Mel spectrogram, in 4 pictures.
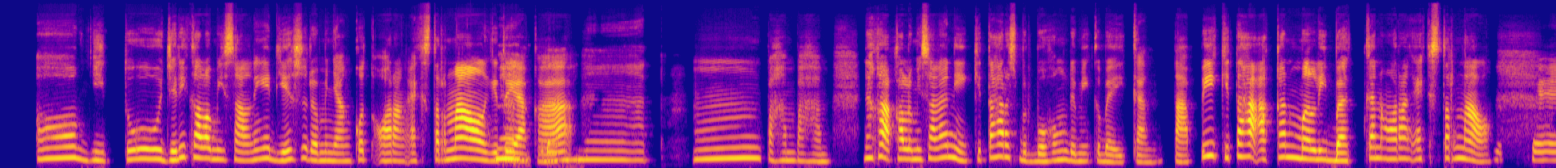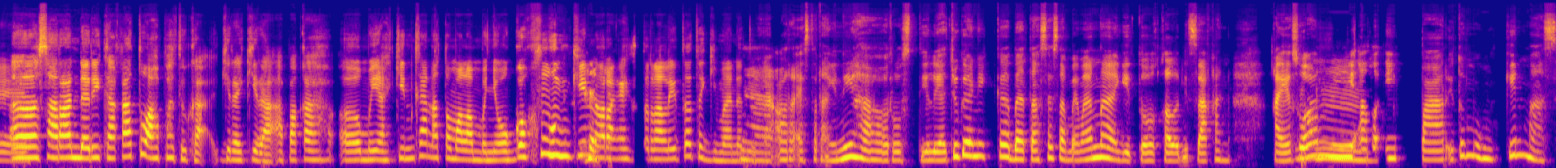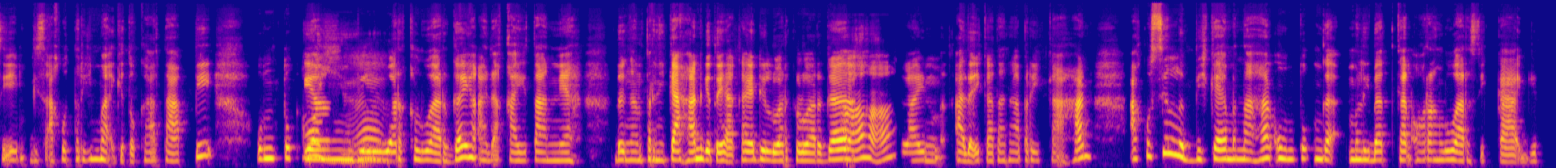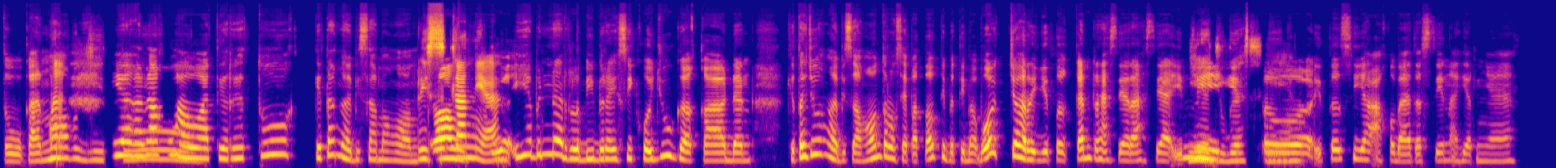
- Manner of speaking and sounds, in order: laughing while speaking: "mungkin"; chuckle
- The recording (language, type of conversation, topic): Indonesian, podcast, Apa pendapatmu tentang kebohongan demi kebaikan dalam keluarga?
